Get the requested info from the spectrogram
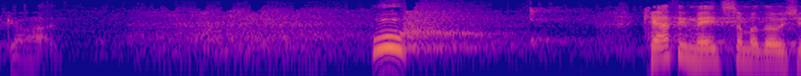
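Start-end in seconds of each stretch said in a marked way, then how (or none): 2.5-2.7 joyful whoop. Real, not acted. Delight over buttery cinnamon rolls.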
